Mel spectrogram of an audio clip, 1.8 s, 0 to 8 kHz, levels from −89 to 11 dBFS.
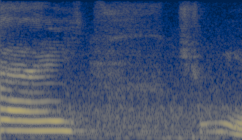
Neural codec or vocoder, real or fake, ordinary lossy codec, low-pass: none; real; none; none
